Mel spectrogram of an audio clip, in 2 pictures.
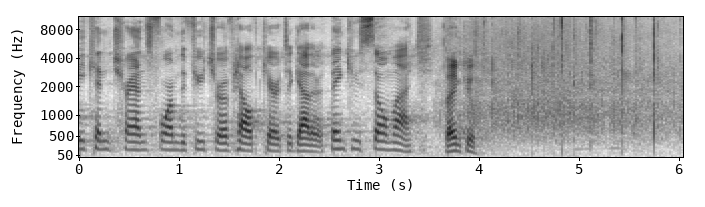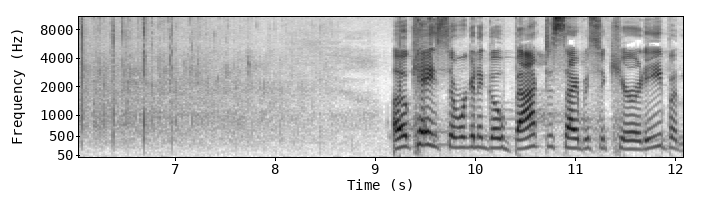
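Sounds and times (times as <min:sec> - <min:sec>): audience applauding: 0:03.5 - 0:08.7.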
